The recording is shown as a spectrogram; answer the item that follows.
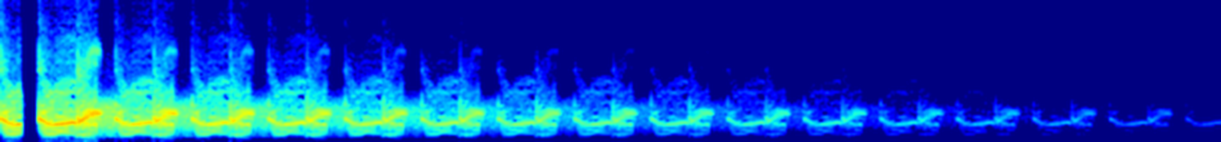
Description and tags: the light
chopped up vocal and processed with delay and a touch of distortion
delay, processed, vocal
